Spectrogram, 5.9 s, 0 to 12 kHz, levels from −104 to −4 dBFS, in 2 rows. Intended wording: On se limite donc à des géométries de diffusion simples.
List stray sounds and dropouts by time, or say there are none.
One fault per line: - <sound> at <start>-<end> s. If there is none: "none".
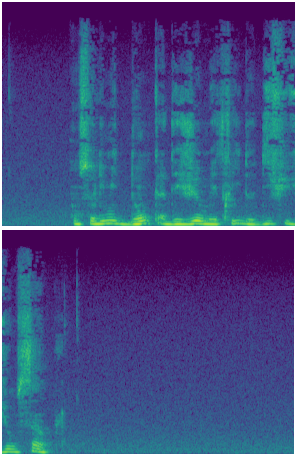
none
